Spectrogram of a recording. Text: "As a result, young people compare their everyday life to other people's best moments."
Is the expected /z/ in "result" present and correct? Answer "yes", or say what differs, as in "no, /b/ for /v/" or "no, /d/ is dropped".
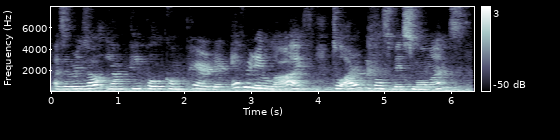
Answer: yes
